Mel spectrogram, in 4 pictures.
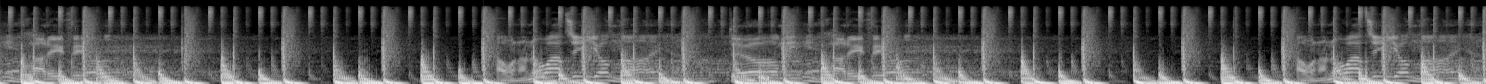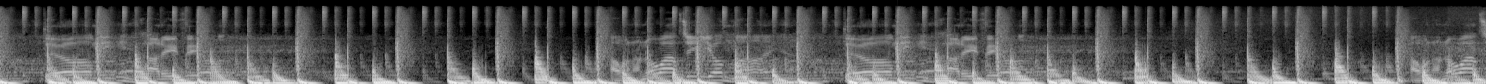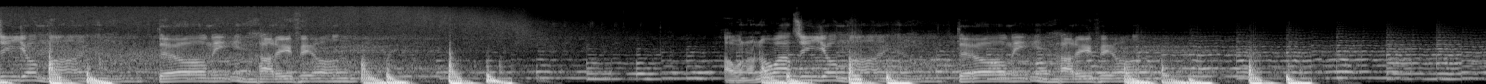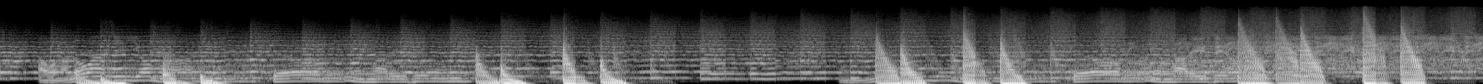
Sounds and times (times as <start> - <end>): Dance music: 0.0 - 59.4
House music: 0.0 - 59.4.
